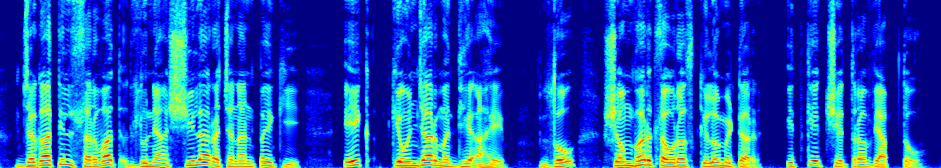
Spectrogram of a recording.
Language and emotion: Marathi, neutral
